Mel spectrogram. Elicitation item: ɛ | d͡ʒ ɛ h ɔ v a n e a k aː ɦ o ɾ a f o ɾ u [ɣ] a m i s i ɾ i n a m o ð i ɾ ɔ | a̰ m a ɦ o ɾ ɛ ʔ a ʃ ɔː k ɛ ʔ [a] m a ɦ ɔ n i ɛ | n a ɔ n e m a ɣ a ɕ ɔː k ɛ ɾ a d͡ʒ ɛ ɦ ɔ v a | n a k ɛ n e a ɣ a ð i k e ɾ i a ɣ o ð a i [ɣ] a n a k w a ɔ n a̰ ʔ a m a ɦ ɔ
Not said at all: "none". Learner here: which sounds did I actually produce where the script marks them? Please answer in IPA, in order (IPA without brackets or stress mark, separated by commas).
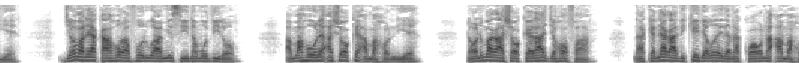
w, a, ð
